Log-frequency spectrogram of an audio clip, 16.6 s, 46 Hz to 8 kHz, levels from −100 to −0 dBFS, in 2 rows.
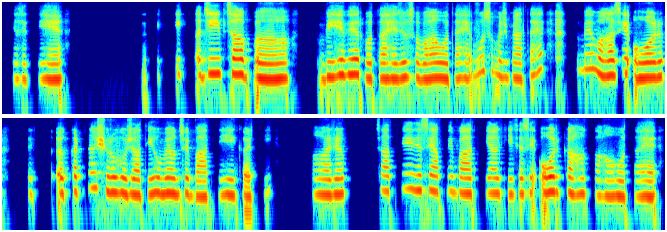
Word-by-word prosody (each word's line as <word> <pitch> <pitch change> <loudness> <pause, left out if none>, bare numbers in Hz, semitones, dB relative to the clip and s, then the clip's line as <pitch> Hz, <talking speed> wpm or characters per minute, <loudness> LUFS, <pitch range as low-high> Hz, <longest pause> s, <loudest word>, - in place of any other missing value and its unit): कह 235 - -11
सकते 235 0 -12
हैं 230 0 +2 1.2
एक 265 - -28 0.2
एक 290 -1 -10
अजीब-सा 295 +1 +3
अ, 240 -3 +5 0.5
बिहेवियर 280 +3 +3
होता 240 0 -1
है 235 - +3
जो 245 +1 +2
स्वभाव 245 -1 +1
होता 235 -1 +1
है 240 +1 -3
वो 295 +4 -5
समझ 300 -6 -5
में 245 - -1
आता 235 +4 -5
है। 340 +6 -4 0.2
तो 355 - -14
मैं 370 0 -3
वहाँ 275 -2 +5
से 285 +2 -1
और 250 +1 +5 0.4
इ - - -11 0.3
अ, 260 - +3
कटना 275 +5 -5
शुरू 270 -5 +3
हो 255 -1 +3
जाती 240 0 0
हूँ, 255 0 +2
मैं 255 +1 +4
उनसे 250 0 +1
बात 220 -1 0
नहीं 235 0 -1
करती। 115 - -6 0.5
और 240 0 +1 0.4
साथ 280 -2 -3 0.2
में 310 0 -4
जैसे 290 0 0
आपने 275 0 -3
बात 255 -2 0
किया 255 0 -2
कि 245 -1 -7
जैसे 250 +1 -3
और 270 0 +5
कहाँ-कहाँ 240 -3 -3
होता 220 -1 -2
है? 220 0 +1
250 Hz, 175 wpm, -22 LUFS, 235-275 Hz, 1.2 s, अ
